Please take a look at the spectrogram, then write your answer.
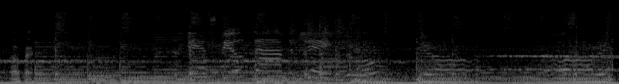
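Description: A commercial song played backwards: a dense, warbling wash of reversed guitar and vocals with smeared, swelling notes and garbled voice-like sounds, continuous and fairly loud.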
